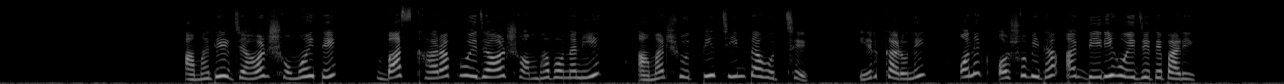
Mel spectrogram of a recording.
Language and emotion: Bengali, fearful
